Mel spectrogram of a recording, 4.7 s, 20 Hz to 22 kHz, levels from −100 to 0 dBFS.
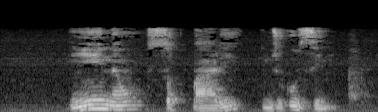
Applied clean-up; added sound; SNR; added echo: none; none; none; none.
